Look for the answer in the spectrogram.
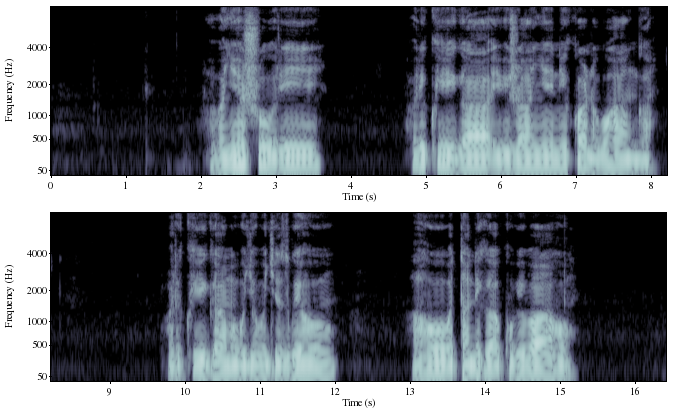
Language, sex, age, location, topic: Kinyarwanda, male, 50+, Musanze, education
